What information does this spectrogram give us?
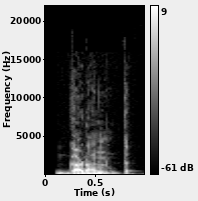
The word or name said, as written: गड़ंग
